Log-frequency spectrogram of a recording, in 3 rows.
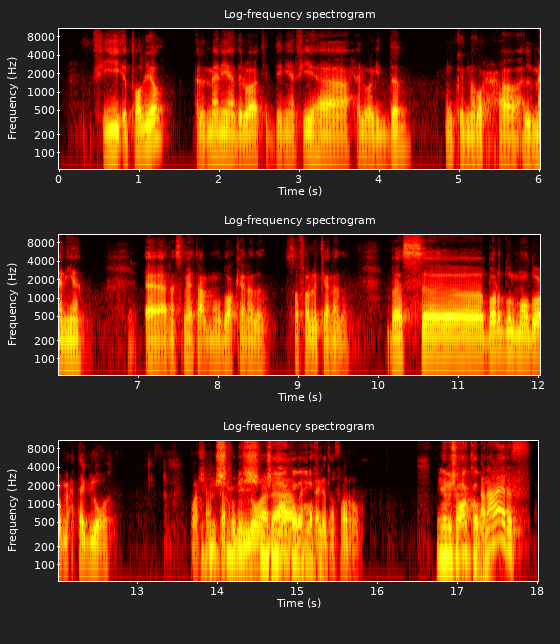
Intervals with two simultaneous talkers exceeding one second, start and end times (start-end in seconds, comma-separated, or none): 13.8-15.5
